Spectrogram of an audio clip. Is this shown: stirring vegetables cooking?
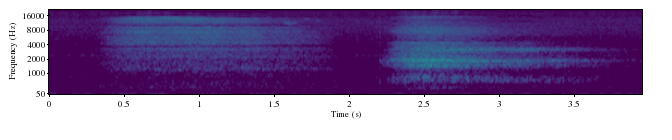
no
